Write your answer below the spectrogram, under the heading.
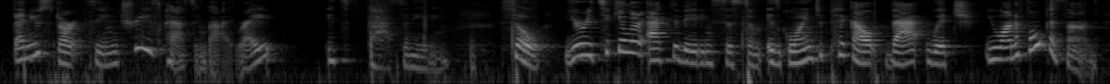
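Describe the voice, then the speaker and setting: A woman hosts her own podcast, talking in a casual, enthusiastic way. Her pitch is very animated and leaps around as she makes her points, and she keeps checking in with "right?". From Wisconsin. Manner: chatty, enthusiastic, lots of fillers like "right?" and "like". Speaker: podcast host. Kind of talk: casual motivational talk.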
